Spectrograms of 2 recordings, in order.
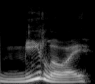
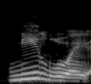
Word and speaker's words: Malloy: Oh, and Jennifer just said that Google says Malloy is pronounced Meloy. Meloy.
